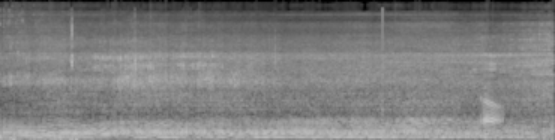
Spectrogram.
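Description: Several Yamaha Mio scooters pass by on a road at the Cidolog bend, a loud steady engine drone running throughout alongside other traffic noise.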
